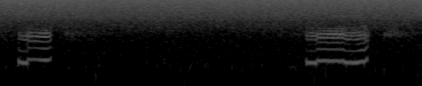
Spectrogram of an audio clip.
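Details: Two harmonic, whistle-like snores from a Chihuahua, the so-called shop manager, asleep indoors. A short one is followed three seconds later by a longer, steadier one with a clear ladder of buzzy overtones; otherwise only faint background hiss.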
